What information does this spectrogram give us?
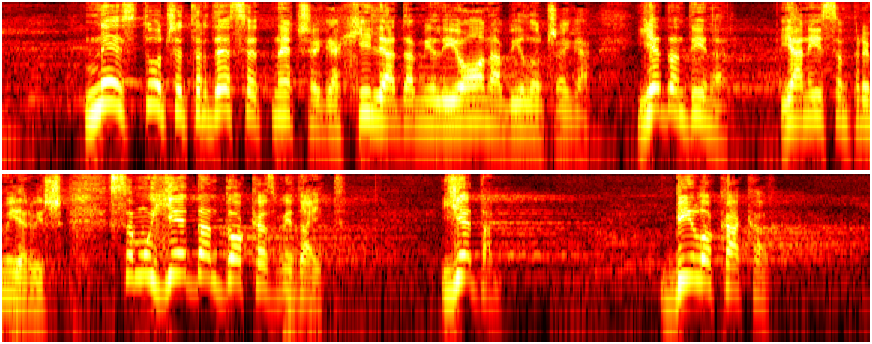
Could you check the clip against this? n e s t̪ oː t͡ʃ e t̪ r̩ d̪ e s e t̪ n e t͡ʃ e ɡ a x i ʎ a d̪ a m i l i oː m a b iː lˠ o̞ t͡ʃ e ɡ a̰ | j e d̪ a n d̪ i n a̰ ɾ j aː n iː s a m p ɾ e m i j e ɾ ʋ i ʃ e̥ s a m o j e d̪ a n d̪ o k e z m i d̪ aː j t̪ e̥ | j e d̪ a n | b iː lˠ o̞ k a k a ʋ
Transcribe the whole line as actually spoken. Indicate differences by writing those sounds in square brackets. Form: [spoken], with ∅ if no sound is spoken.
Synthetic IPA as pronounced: n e s t̪ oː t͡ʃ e t̪ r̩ d̪ e s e t̪ n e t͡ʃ e ɡ a x i ʎ a d̪ a m i l i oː [n] a b iː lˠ o̞ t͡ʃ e ɡ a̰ | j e d̪ a n d̪ i n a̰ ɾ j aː n iː s a m p ɾ e m i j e ɾ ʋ i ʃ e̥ s a m o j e d̪ a n d̪ o k [a] z m i d̪ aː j t̪ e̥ | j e d̪ a n | b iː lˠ o̞ k a k a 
